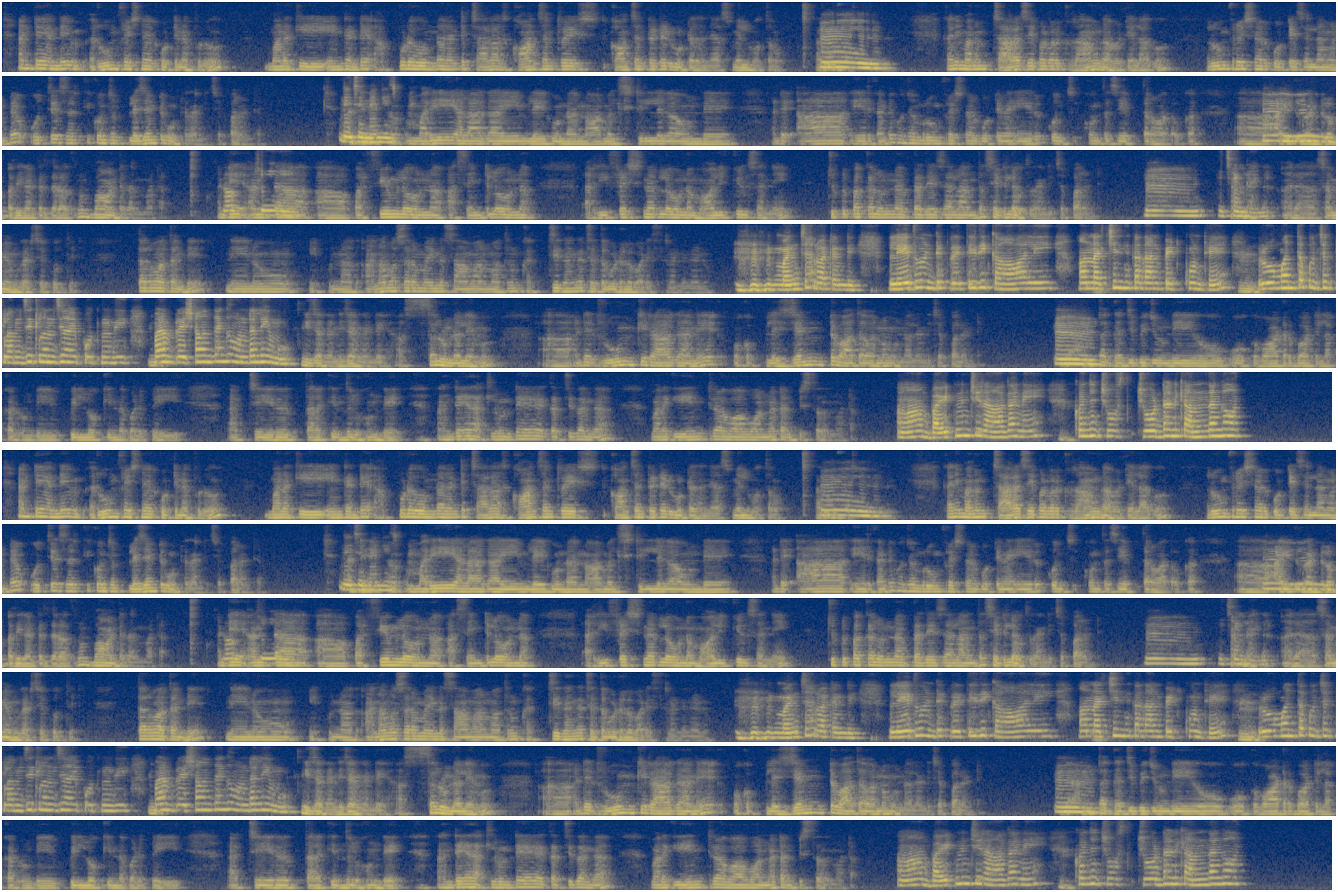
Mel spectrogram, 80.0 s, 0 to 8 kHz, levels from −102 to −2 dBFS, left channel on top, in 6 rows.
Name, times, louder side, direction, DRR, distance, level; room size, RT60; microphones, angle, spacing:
voice 1, 0.0-2.2 2.6-7.8 8.1-8.4 8.6-8.9 9.2-11.7 12.0-15.8 16.6-20.6 21.0-25.3 25.7-28.2 28.8-32.0 32.5-34.5 34.9-37.6 39.0-40.7 41.4-47.1 50.9-51.0 52.4-52.6 54.8-54.9 56.4-63.1 63.9-75.1 77.3-77.4, right 2 dB, 20° right, 0.4 m, -28 dB
voice 2, 8.2-8.9 16.7-17.3 25.9-26.7 28.9-29.6 38.1-39.4 47.3-52.3 52.6-56.3 63.9-64.4 75.6-79.1, left 4 dB, 55° left, 0.6 m, -22 dB
5.1 x 2.2 x 2.6 m
head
